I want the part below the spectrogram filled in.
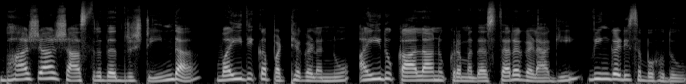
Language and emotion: Kannada, neutral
